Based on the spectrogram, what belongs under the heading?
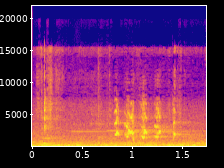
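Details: Pet lovebird parents kept with their chicks, calling while the owner talks to them in Tamil and asks to come in and see the babies; a quick run of short, high, sharp chirps in the second half over a low murmur of voice.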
